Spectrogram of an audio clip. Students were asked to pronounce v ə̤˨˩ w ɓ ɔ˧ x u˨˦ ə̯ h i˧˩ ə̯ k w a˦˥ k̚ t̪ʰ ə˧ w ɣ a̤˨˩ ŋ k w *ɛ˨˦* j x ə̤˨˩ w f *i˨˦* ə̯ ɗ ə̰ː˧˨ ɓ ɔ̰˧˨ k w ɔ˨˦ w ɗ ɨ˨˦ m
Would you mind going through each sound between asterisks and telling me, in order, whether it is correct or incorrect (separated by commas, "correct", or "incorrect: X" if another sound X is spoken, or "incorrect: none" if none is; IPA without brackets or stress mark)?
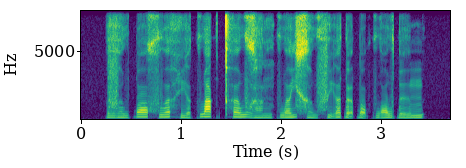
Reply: incorrect: ə˨˦, incorrect: ḭ˧˥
